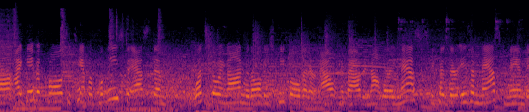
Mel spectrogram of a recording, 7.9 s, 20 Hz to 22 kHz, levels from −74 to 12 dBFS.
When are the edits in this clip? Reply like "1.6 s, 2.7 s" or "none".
2.6 s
